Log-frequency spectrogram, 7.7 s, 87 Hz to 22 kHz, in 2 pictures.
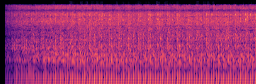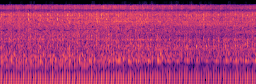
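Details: Honda Accord VII 2.2 i-CTDi diesel after turbo failure: clattering idle with an uneven pulse three to four times a second, running rough.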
